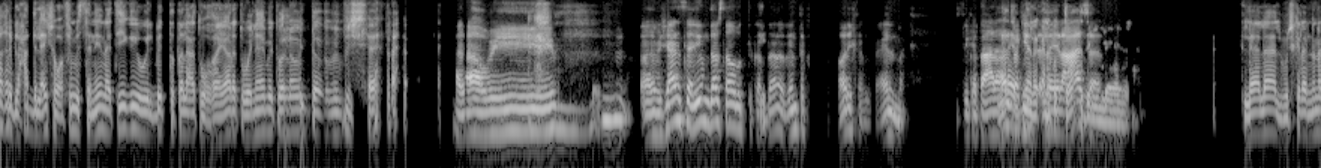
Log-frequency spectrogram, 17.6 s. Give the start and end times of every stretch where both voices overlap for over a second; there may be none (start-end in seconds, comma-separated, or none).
13.3-14.7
